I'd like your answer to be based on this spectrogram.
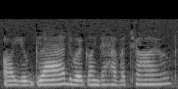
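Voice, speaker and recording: An actress playing an earnest, anxious young American wife in a radio drama, direct and probing in manner. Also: female voice, lowish voice, fairly even intonation, slow. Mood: tentative, probing. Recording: muffled, noisy 1970s radio broadcast.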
